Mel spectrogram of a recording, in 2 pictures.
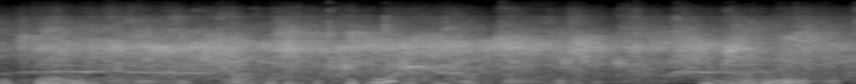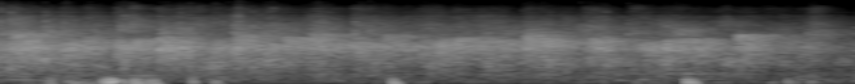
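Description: Sustained audience applause fills the room, a dense wash of many hands clapping at steady volume for several seconds, with a few faint voices or whoops mixed in.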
